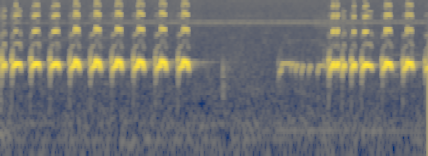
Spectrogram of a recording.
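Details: Active local zebra dove song played as a lure for doves that will not sing: about nine evenly spaced, rolling coos, a short pause, then a soft trill leading into another fast series.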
